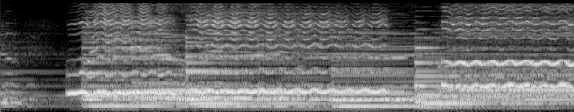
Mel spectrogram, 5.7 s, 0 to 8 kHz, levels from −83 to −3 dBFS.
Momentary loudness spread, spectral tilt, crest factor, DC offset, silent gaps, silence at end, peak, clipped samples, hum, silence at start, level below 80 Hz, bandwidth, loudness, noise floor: 4 LU; -6 dB/octave; 12 dB; under 0.1%; none; 0 s; -4 dBFS; under 0.1%; none; 0 s; -58 dBFS; 7.6 kHz; -15 LUFS; -38 dBFS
